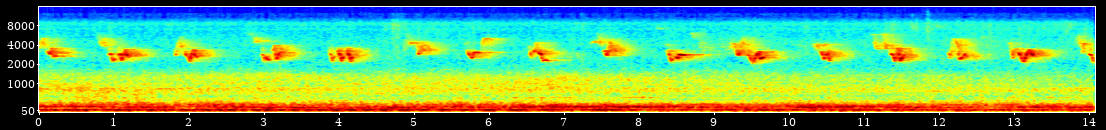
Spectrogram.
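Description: A bird calling over and over in short high chirps, about one and a half a second, over a faint steady low hum.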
